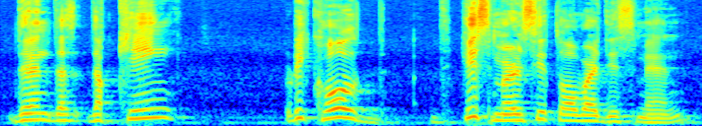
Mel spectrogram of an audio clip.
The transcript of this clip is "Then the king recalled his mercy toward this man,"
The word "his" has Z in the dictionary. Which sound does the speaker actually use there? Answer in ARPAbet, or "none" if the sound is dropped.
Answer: S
